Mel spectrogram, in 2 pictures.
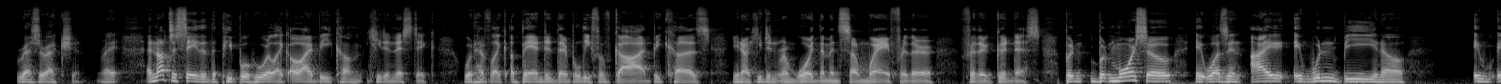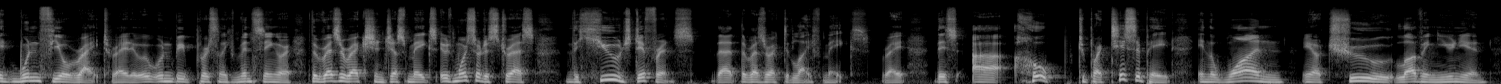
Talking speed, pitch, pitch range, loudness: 190 wpm, 120 Hz, 105-135 Hz, -25 LUFS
